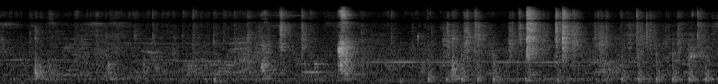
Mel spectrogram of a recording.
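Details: Five Bichon Frisé puppies, five weeks and two days old, at a kennel in Vejle, Denmark, give thin, faint whimpers and short squeaks amid constant indoor rustling and scratching, with one louder yelp near the middle.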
